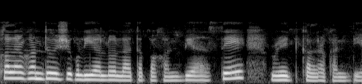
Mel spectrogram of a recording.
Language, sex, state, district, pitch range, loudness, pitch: Nagamese, female, Nagaland, Dimapur, 185-265 Hz, -13 LUFS, 200 Hz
